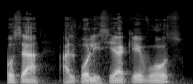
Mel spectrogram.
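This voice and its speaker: A man's voice: sits low, level tone, normal speed, fairly bright tone. A man explaining things at length, with many fillers and tag questions. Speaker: guest. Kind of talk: explaining an app in a radio interview.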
